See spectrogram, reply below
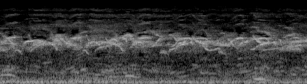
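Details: Captive Chinese hwamei at a weekly training session in early December pours out a loud, continuous run of rich, fast-changing whistles and warbles, varied and unbroken, with faint background murmur.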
